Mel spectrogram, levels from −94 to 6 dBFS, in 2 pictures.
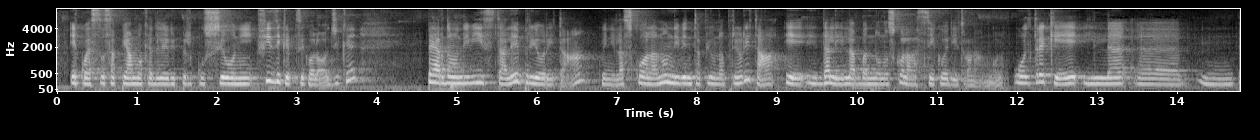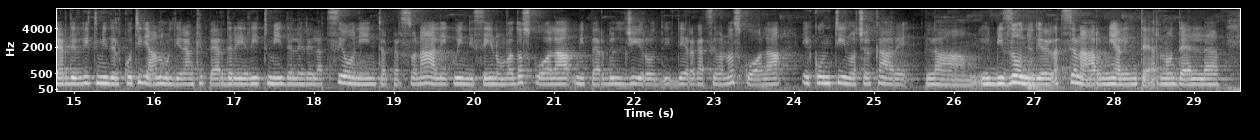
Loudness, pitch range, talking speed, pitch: -19 LUFS, 170-190 Hz, 160 wpm, 175 Hz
